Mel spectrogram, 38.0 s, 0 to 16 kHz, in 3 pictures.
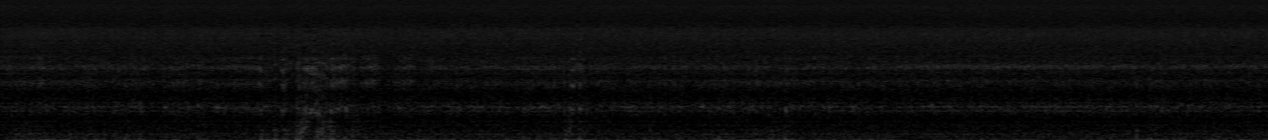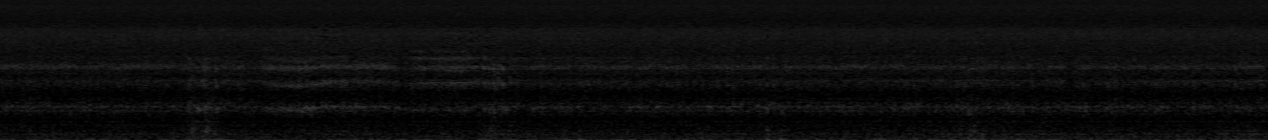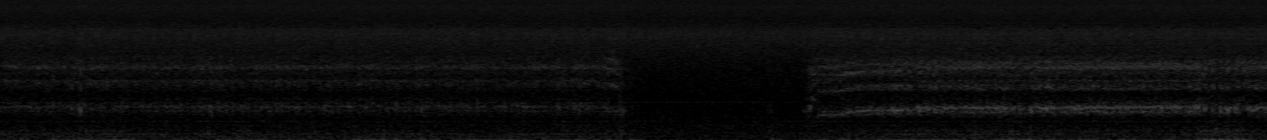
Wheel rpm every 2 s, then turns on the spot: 230, 230, 230, 230, 230, 230, 230, 230, 230, 230, 230, 230, 230, 230, 240, 210, 40, 190, 210.
32-34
